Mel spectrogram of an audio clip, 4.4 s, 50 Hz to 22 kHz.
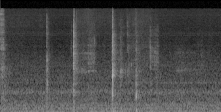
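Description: Near silence with a few faint ticks as the paper protective wrap is peeled off a new iPhone 12 Pro.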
